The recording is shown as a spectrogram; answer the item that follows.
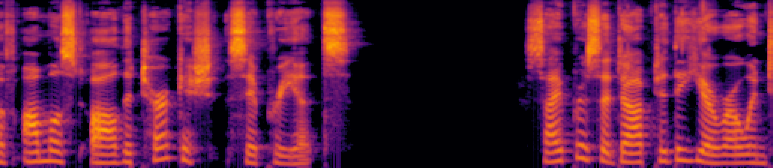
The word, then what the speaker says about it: Cypriots: The inhabitants are called Cypriots, with the first syllable containing the P sound.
